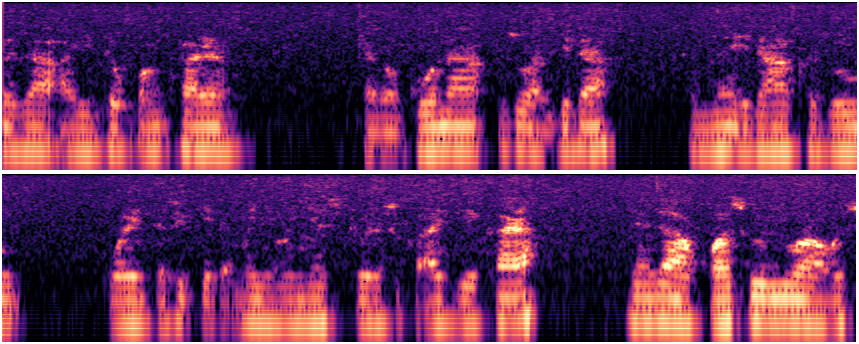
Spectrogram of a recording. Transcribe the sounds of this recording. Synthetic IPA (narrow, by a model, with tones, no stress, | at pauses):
da˨zaː˦ʔa˨ji˦dɐ˦kʷʼːɐ˦ŋkʰaː˦jɐ˦n | d̥ɐ˨ɡa˨ɡʷoː˦naː˦zʊ˦waː˨ɡʲɪ˦daː˦ | sɐ˨nːɐ˦ŋʔɪ˨dɐ˦ŋʔa˦kʰa˨zoː˦ | wɐ˦jɐ˦da˨s̬ʊ˦kʲeː˨da˨mɐ˦ɲje˨mɐ˦ɲjɐ˦stoː˦da˨sʊ˦ka˨ʔa˦d͡ʒɪ˨jeː˦kʰaː˦jaː˦ | ɪ˨da˦zaː˦ʔa˨kʷaː˦soː˦zʊ˦waː˨wɐ˦su̥˦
